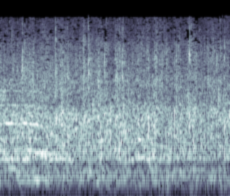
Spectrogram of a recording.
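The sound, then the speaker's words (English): An audience clapping their hands together in rejoicing, a dense, steady wash of many overlapping claps that stays loud and even throughout, with no talking on top. “Can we clap our hands and rejoice over the fact there's a stone growing every day?”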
